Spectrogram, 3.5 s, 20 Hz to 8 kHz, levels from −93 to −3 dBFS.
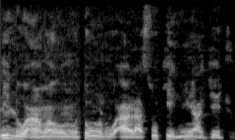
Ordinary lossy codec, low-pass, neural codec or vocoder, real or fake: none; none; codec, 16 kHz, 8 kbps, FreqCodec, larger model; fake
